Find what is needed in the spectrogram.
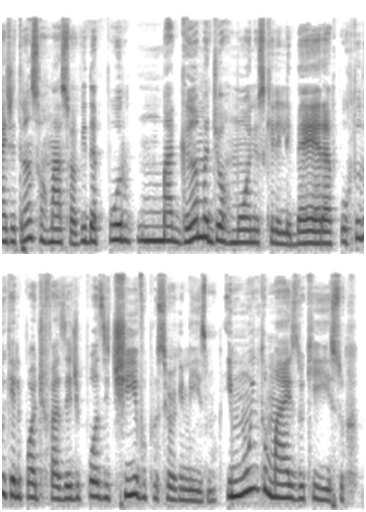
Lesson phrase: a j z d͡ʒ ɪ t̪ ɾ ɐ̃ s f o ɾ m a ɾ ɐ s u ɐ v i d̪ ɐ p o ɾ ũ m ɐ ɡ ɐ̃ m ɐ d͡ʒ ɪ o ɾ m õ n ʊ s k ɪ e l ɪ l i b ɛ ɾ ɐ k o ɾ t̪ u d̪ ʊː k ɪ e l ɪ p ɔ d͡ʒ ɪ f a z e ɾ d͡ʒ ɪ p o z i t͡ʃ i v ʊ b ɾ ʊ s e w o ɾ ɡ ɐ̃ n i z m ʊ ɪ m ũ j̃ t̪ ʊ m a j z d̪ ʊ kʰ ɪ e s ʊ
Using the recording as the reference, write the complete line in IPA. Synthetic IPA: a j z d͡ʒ ɪ t̪ ɾ ɐ̃ s f o ɾ m a ɾ ɐ s u ɐ v i d̪ ɐ p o ɾ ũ m ɐ ɡ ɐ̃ m ɐ d͡ʒ ɪ o ɾ m õ n ʊ s k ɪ e l ɪ l i b ɛ ɾ ɐ p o ɾ t̪ u d̪ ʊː k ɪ e l ɪ p ɔ d͡ʒ ɪ f a z e ɾ d͡ʒ ɪ p o z i t͡ʃ i v ʊ p ɾ ʊ s e w o ɾ ɡ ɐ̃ n i z m ʊ ɪ m ũ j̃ t̪ ʊ m a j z d̪ ʊ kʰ ɪ i s ʊ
